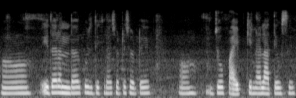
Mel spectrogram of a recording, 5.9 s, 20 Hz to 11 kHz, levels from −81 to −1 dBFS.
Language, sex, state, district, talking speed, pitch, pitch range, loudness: Hindi, female, Madhya Pradesh, Dhar, 160 wpm, 195 Hz, 185-195 Hz, -16 LUFS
